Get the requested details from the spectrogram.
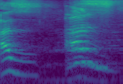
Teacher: اوپر والے دانت اور نیچے والے یہ جڑے ہوں، ان کے پیچھے آرام سے تھوڑی سی زبان کی نوک لگے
